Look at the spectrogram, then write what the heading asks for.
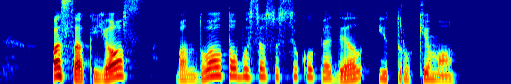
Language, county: Lithuanian, Klaipėda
